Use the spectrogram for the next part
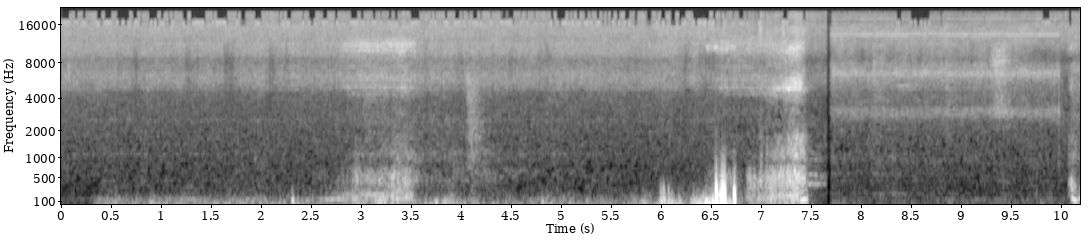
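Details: A Boston Terrier asleep in its owner's arms snores: a soft low rumbling breath near three seconds, then a louder, rougher snort-like snore around six to seven seconds, followed by quiet.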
